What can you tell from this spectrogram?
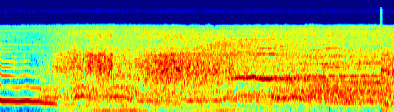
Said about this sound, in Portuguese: Miau!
